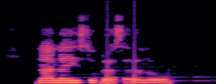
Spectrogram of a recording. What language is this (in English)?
Pashto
